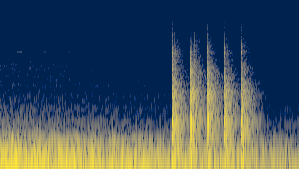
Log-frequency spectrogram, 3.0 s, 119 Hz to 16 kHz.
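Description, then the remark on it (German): Five quick, evenly spaced knocks by three armed men on the wooden door of an alpine hut on the Kümpfelalm at night, 25–26 June 2006, crisp, ringing out over a low, steady rumble of background noise. “In der Nacht vom 25. auf den 26. Juni 2006 klopft es bei Doris auf der Almhütte an der Tür.”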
